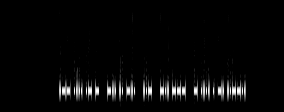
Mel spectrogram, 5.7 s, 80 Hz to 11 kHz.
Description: Morse code, heard as a keyed tone, about 51 wpm, 700 Hz. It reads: WHAT DID U DO THEN?
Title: Sentences from Top 100 Words and Abbreviations 50wpm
